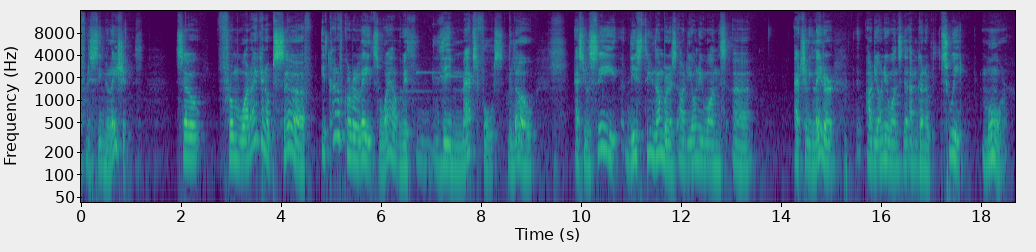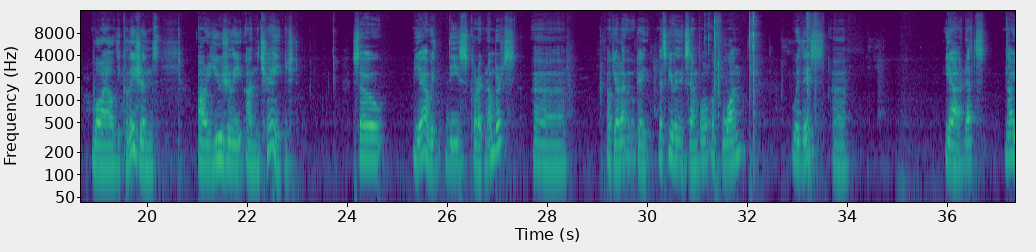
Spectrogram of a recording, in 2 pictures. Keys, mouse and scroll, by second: 28.5-29.2 scroll down 3, 30.0-31.1 middle drag, 31.1-32.4 drag, 32.4-33.2 middle drag, 33.2 space.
